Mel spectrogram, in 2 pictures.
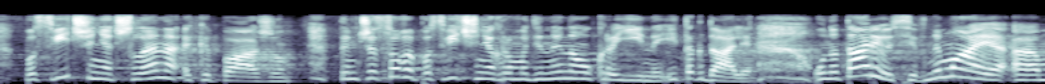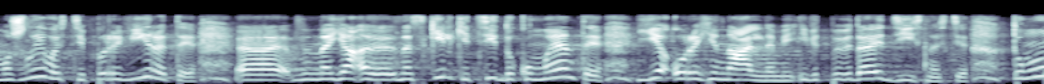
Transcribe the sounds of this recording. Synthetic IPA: pɔsʲʋʲit͡ʃenʲːɐt͡ʃlˠɛnɐʔekɪpɑʒʊt̪ɪmt͡ʃɐsɔʋɛpɔsʲʋʲit͡ʃːenʲːɐɦɾɔmɐdʲɐnɪnɐʊkɾɐjinɪʔit̪ɐɡd̪ɑlʲiunɐt̪ɑɾʲiʊsʲiwnɛmɑjɛmɔʒlˠɪʋɔsʲtʲipeɾeʋʲiɾɪt̪ɪ | nɐjnɐsʲkʲilʲkɪt͡sʲid̪ɔkʊmɛnt̪ɪjɛʔɔɾɪɦʲinɑlʲnɪmɪʔiʋʲid̪̚pɔʋʲid̪ɑjʊdʲijsʲnɔsʲtʲit̪ɔmu

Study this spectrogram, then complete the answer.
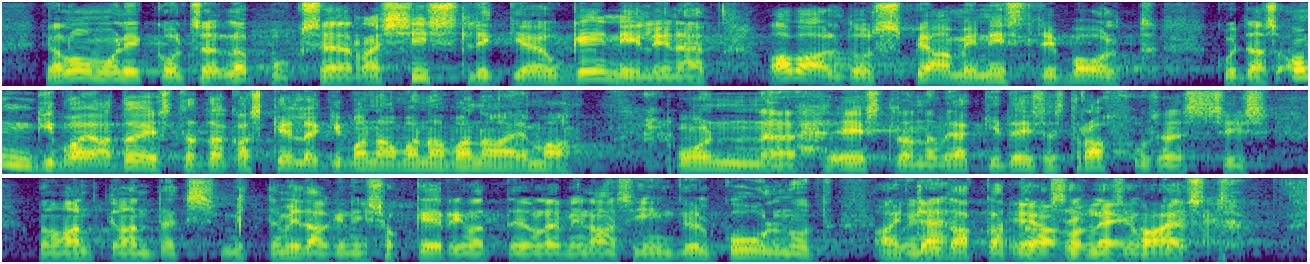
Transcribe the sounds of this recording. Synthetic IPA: jɑlo̞ːmulikːˑult̪se̞lɤpːˑuksse̞rɑsʲist̪likjɑeuɡe̞ːnʲiline̞ɑvɑld̪̥uspe̞ɑminist̪ripo̞ːlt̪ | kujd̪̥ɑso̞ŋɡ̥ivɑjɑt̪ɤ̞est̪ɑd̪ɑkɑske̞lːe̞ɡivɑnɑvɑnɑvɑnɑemɑ | o̞ne̞ːst̪lɑnːevɤjækːˑit̪e̞jse̞st̪rɑhfuse̞st̪siːs | no̞ɑnt̪̚keɑnd̪e̞ksmit̪ːe̞mid̪ɑɡ̥iniːʃo̞kːe̞ːɾivɑt̪ːˑe̞jo̞le̞minɑsiːnkylkuːlnud̪̥ | kujnyːd̪ɑkːˑɑt̪ːɑseesukːest̪

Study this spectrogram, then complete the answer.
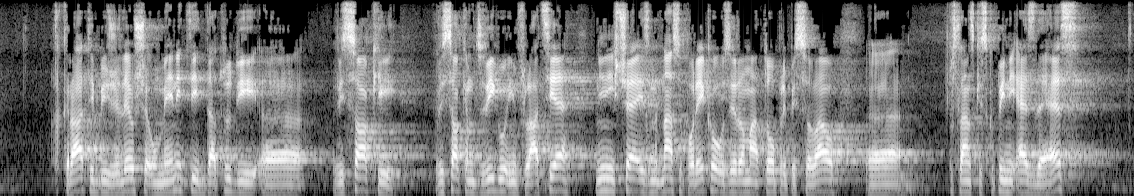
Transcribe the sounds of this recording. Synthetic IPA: xkɾaːt̪ibiʒɛleːwʃɛɔmeːnit̪id̪at̪uːd̪i | k | ʋisɔːkɛmzʋiːɡuinflaːt̪sijɛninixt͡ʃɛizmɛd̪nasɔpɔɾeːkəwɔziːɾɔmat̪oːpɾipisɔʋaw | pɔslaːnskiskupiːniʔɛzd̪eɛs

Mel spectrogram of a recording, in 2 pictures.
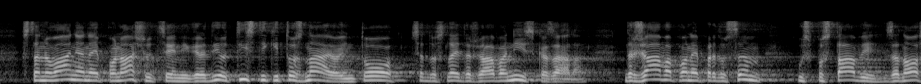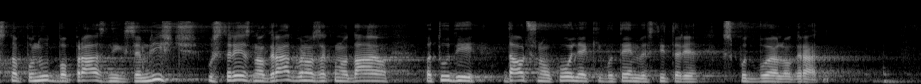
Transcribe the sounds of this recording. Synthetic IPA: st̪anɔʋaːnjanajpɔnaːʃiɔt̪seːniɡɾad̪ijɔt̪ist̪ikit̪oːznaːjɔint̪oːsɛd̪ɔslɛjd̪əɾʒaːʋaniːskaza̰ːla̰ | d̪əɾʒaːʋapanajpɾɛd̪usəm | uspɔst̪aːʋizanɔːsnɔpɔnud̪bɔpɾaːzniɣzɛmliʃt͡ʃust̪ɾeːznɔɡɾaːd̪bɛnɔzakɔnɔd̪aːjɔpat̪uːd̪id̪awt͡ʃnɔːkoːljɛkibot̪eːinʋɛst̪iːt̪ɔɾjɛspɔd̪̚buːjalɔɡɾa̰ːd̪nɛ

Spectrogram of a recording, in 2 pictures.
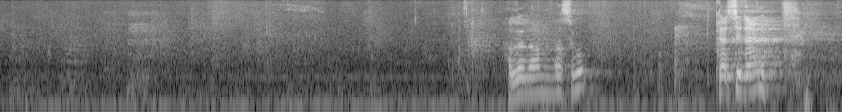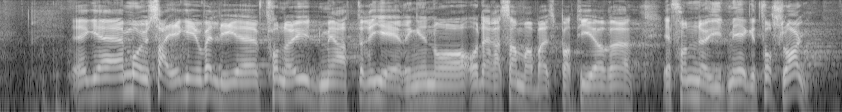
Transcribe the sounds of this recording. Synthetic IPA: hɑlolɑnʋæɾsɔɡuː | pʰɾɛsɪd̪ɛnt̪ | ɛɡmɔjʊsæɪɛɡæɾjʊʋɛld̪ɪfɔnœʏd̪mɛɑt̪ʁɛjeːɾɪŋənɔːd̪eːɾɑsɑmɑɾbæɪd̪spɑʁt̪ʰiːəʁ | æfɔnœʏd̪mɛeːɡət̪fɔʁʂlɑːɡ

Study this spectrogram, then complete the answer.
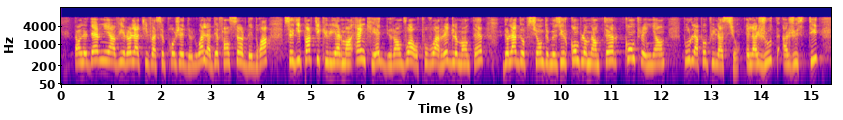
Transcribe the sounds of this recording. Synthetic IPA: d̪̥ɑ̃ləd̪ɛʁnjeaviʁəlat̪ifasəpχɔʒɛd̪əlwalad̪efɑ̃sœʁd̪ed̪ʁwasəd̪ipaʁt̪ikʲyljɛʁmɑ̃ʔɛ̃kʲʰjɛt̪̚d̪yʁɑ̃vwaopuvwaʁːɛɡləmɑ̃t̪ɛʁ | d̪əlad̪ɔpsjɔ̃d̪əməzyʁkɔ̃plemɑ̃t̪ɛʁkɔ̃t̪χɛɲɑ̃t̪ | puʁlapɔpylasjɔ̃ɛlaʒut̪aʒyst̪is

